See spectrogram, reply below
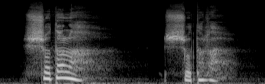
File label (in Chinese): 偷听对话; 李氏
